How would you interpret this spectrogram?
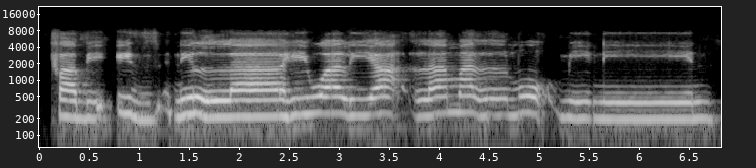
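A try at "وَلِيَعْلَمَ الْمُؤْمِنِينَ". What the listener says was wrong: Waliya'laman. Huruf ainnya jangan seperti hamzah. Waliya'lamal mu'minin. Buru-buru di sini ya. Tidak waliya'lamal mu'minin. Lamnya kan harus mengalir dulu suaranya. Waliya'lamal mu'minin.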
